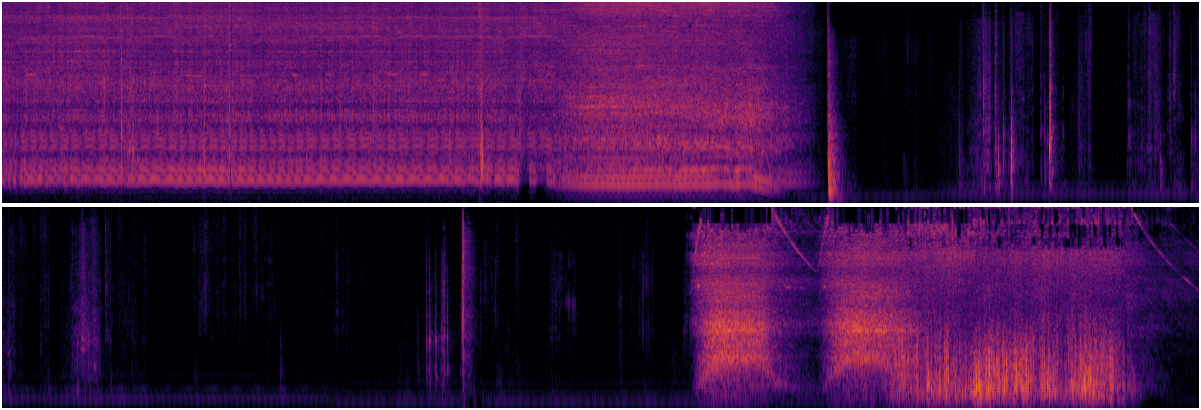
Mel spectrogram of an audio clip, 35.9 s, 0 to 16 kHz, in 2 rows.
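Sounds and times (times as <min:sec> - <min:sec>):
sawmill engine running: 0:00.0 - 0:12.2, 0:28.3 - 0:35.9.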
